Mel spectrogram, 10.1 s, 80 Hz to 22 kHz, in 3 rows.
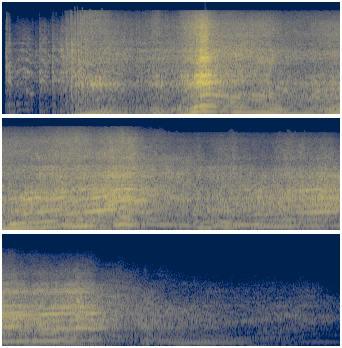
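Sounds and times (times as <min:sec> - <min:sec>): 
Porsche 911 Cabriolet engine starting: 0:00.0 - 0:07.0
Porsche 911 Cabriolet accelerating: 0:00.1 - 0:09.9.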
